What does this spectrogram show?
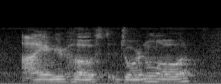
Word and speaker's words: Loa: I am your host, Jordan Loa. Loa, pronounced Lo-a, spelled L-O-A.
